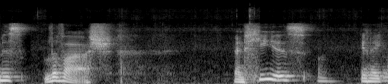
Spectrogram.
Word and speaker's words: Lavash: Lavash, L-A-V. Luvush. No. Luvash. Or ASH. Sorry, Luvash. Luvash. Lavash, depending your accent. Depending on how north you are.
